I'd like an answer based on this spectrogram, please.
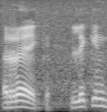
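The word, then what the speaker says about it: wrinkle: है अब आर आई एन के एल ई इसे क्या पढ़ेंगे रिंकल क्या पढ़ेंगे रिंकल क्योंकि यहां पर डब्लू साइलेंट है बच्चों आज के लिए बस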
